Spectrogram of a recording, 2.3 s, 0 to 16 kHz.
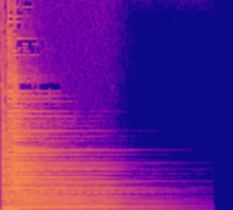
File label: Bb Minor 6th, Guitar; 8,6,8,5,5,x; strummed; 4A,4E,5A,5D,5G#,6C#; chord shape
